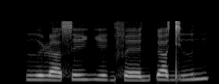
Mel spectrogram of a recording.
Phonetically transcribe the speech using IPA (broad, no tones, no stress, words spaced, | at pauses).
ɯːɭa seːʎeːɡfɛːnʲ ɗa dʲɯnʲ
